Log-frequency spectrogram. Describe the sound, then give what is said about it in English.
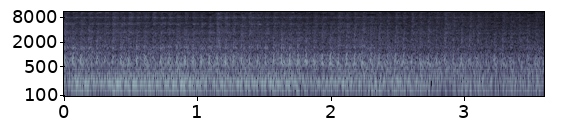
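A jackhammer pounds away steadily at a construction site outside a window, its rapid, loud hammering continuous for the whole stretch, with no voices. “Construction site outside your window.”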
